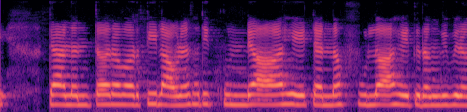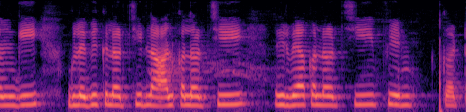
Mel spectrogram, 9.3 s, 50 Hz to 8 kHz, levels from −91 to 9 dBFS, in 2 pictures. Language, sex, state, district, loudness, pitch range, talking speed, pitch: Marathi, female, Maharashtra, Aurangabad, -21 LUFS, 245-255 Hz, 120 wpm, 250 Hz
